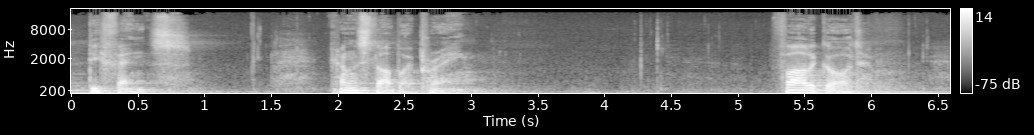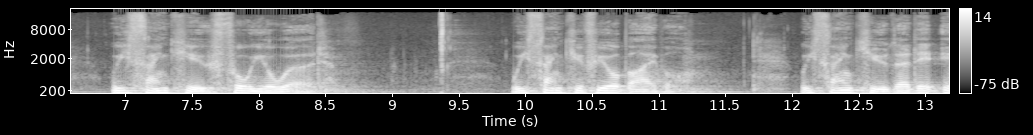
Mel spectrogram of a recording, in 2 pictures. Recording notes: This sermon was recorded on Sunday 2nd April 2023 at our Great Denham venue.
